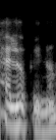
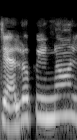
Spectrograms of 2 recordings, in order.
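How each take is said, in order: First: The word begins with an H sound. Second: The word begins with a J sound. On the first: The speaker calls it right. "उच्चारण में हेलो पिनो बोलते हैं" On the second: The speaker calls it wrong. "Spanish में जेलो पिनो लिखते हैं"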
